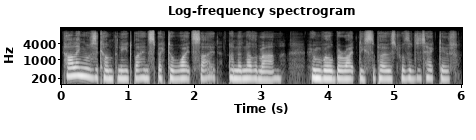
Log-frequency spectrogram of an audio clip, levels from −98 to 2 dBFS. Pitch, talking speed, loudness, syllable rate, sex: 205 Hz, 160 wpm, -18 LUFS, 6.3 syllables/s, female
